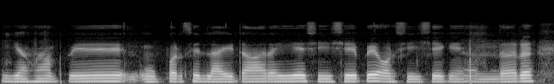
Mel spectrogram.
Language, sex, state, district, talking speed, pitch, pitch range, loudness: Hindi, male, Uttar Pradesh, Muzaffarnagar, 160 wpm, 135 Hz, 130-140 Hz, -16 LUFS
